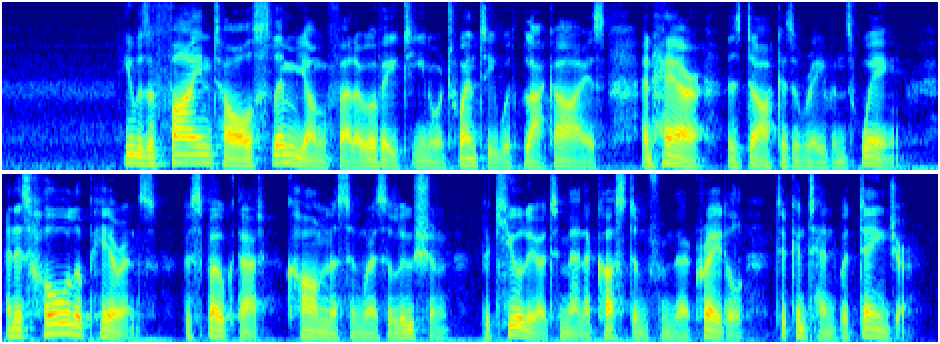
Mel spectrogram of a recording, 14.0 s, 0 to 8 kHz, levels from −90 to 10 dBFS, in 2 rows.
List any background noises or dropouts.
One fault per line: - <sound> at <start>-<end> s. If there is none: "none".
none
